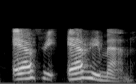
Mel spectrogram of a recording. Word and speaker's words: Ahriman: Is it Ahriman? – It's Ahriman.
